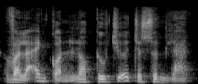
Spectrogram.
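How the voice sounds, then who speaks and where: Man, ghost story narrator, low voice, husky, lively, dramatic. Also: fairly quick.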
